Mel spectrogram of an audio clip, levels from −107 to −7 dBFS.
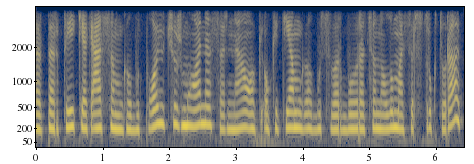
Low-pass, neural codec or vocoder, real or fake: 3.6 kHz; none; real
